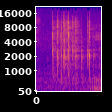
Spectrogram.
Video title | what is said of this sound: Fixing a rusty gas tank while it is still in the car! Part 1 VPT | tapping on top of the tank it sounds dead like a dead thunk so I think it is full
